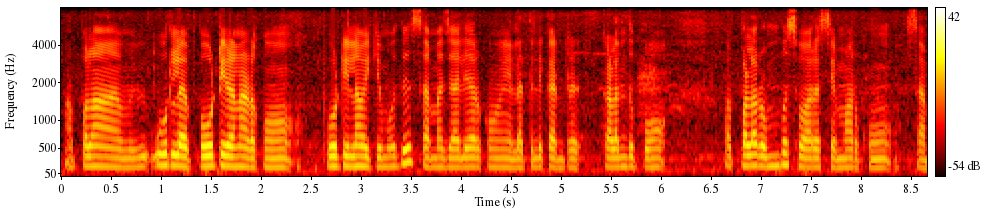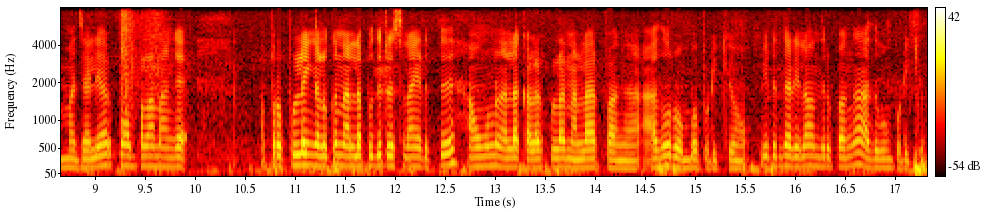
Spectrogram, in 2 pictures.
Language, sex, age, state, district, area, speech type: Tamil, female, 18-30, Tamil Nadu, Thanjavur, rural, spontaneous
